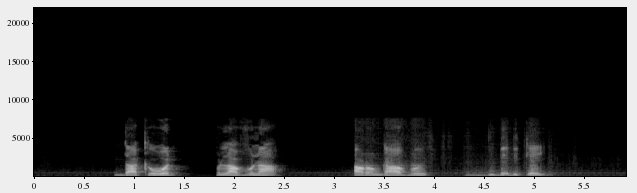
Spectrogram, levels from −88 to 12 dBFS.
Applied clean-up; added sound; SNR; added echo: neural separator model SepFormer DNS4.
